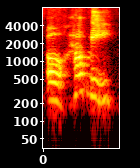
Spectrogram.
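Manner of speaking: high, playful wail for help; mock plea for help. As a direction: ham up the helpless cry. Jokingly pleading over stuck bottle.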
